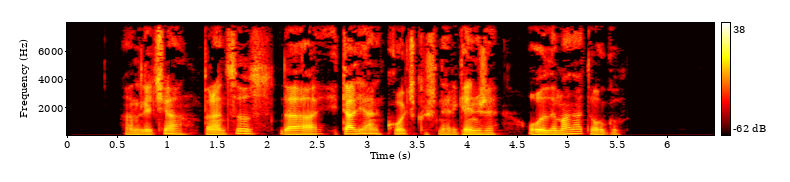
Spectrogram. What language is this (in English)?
Mari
